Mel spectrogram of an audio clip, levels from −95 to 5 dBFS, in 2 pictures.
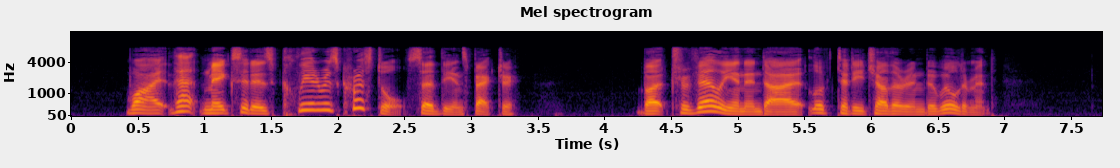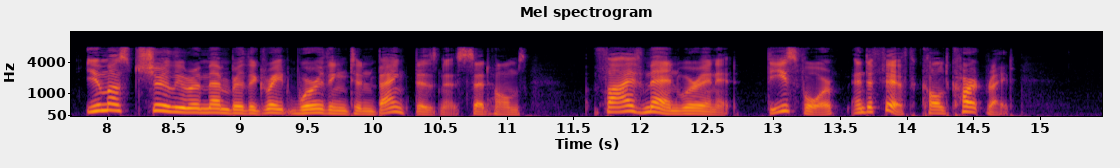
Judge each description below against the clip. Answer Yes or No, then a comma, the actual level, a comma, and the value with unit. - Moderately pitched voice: Yes, medium, 150 Hz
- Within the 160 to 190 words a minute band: Yes, average, 165 wpm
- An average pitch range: No, wide, 8.4 semitones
